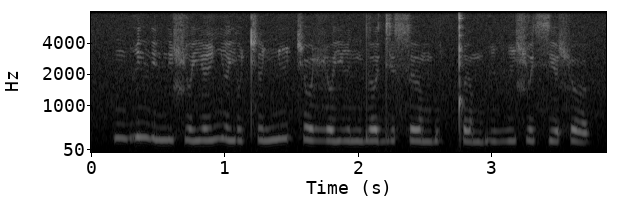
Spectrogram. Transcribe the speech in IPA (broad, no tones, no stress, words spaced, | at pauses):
mbinʲenʲɵɕɵ jeʎɘjɵcʰɘ ɲicɵɮɵji ndədʲə sɘmbə ǃɘmbiviɕɵ sʲəɬɵ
